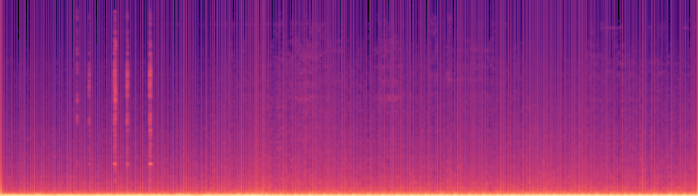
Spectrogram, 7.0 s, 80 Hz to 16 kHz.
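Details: 2007 Toyota Yaris 1.5L 1NZ-FE, in cold rain: low idle with a lumpy uneven pulse and a skipped beat every few seconds, cylinder 3 misfiring from a bad ignition coil; plugs and coil packs being replaced.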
